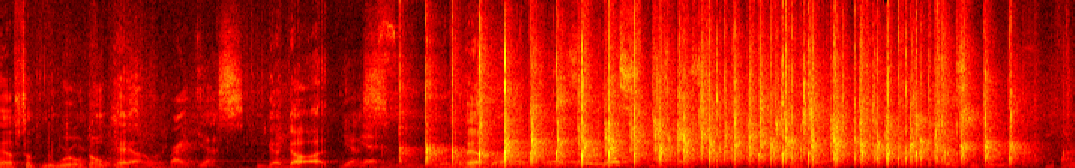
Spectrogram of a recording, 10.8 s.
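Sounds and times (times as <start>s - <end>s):
speech: 0.1s - 7.2s, 9.7s - 10.7s
audience clapping: 3.8s - 10.7s.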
